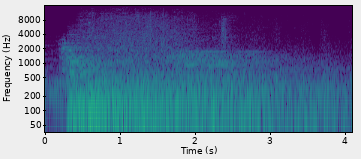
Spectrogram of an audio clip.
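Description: A bright shimmering chime rings out and fades.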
